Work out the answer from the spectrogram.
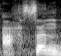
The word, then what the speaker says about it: احسن: بول رہے ہوتے ہیں، لیکن درست پروننسیشن کیا ہے؟ احسن۔ احسن درست تلفظ ہے احسن۔ اور احسن کا معنی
